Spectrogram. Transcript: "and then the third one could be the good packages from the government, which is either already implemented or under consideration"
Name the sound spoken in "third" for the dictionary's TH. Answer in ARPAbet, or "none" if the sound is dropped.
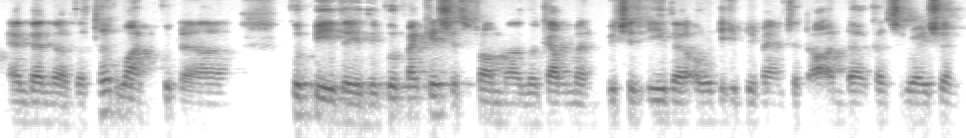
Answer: T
